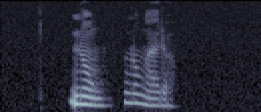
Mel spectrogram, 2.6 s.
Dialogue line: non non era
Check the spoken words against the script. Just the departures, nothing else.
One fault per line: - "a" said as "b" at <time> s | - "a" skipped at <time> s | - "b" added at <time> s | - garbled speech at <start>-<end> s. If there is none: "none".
none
